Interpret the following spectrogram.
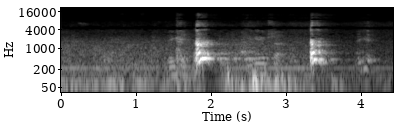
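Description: A large dog barking twice, loud single barks about a second and a half apart.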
